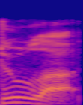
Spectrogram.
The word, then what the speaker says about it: doula: a new term and that new term is pronounced doula d-o-u-l-a and the spanish translation for that is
